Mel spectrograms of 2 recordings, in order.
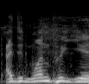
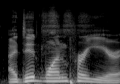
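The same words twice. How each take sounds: First: It is said in a put-on impression voice. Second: It is said in the speaker's normal voice.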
